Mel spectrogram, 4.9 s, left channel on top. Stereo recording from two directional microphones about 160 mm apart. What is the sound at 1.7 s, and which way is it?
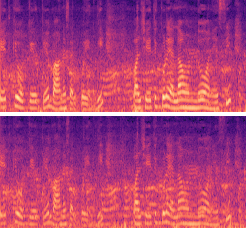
A woman's voice, 25° left (ahead or behind).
